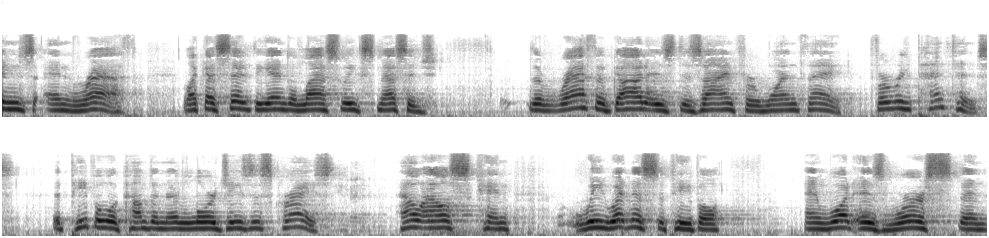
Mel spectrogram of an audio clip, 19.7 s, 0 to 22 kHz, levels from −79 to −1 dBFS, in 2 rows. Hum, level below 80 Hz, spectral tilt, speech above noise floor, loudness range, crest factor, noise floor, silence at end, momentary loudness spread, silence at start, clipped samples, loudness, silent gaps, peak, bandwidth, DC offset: none; -46 dBFS; -6 dB/octave; 30 dB; 5 LU; 18 dB; -47 dBFS; 0 s; 13 LU; 0 s; under 0.1%; -18 LUFS; none; 0 dBFS; 8 kHz; under 0.1%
